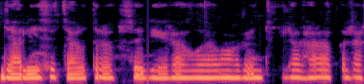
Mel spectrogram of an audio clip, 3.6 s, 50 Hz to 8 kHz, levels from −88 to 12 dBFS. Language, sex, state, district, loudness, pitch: Hindi, female, Bihar, Araria, -15 LUFS, 210 Hz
